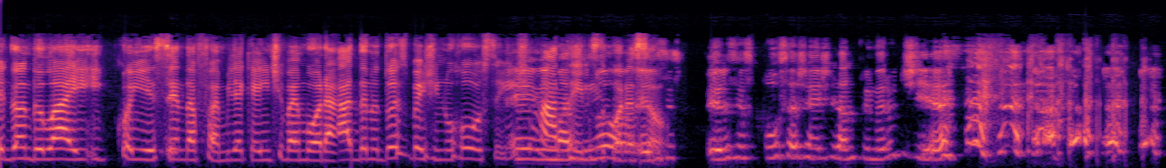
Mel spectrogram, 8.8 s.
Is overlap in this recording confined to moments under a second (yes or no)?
no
